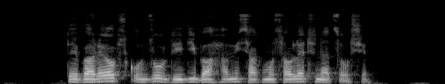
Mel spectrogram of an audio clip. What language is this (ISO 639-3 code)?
kat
